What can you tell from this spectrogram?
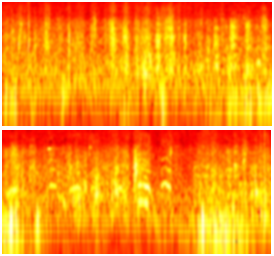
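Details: Alfie the whippet at play with kelpie puppies on a friend's farm: quick breathy panting bursts repeated through the clip, with several short high whining squeaks in the second half.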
